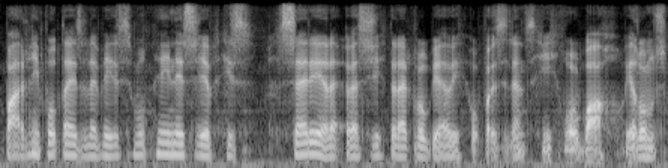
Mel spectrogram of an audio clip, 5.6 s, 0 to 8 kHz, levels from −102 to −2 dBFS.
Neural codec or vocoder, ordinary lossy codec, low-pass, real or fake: autoencoder, 22.05 kHz, a latent of 192 numbers a frame, VITS, trained on many speakers; none; 7.2 kHz; fake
